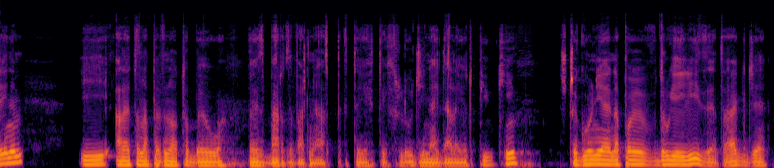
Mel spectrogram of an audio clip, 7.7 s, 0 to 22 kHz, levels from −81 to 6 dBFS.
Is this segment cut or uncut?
uncut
